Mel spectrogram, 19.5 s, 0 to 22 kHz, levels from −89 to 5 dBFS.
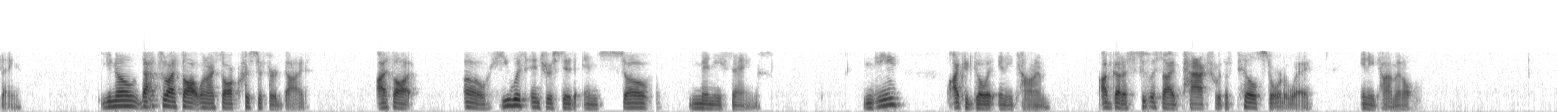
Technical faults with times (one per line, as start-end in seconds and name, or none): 0.00-19.46 AMR narrowband mobile codec
1.84-1.93 lost AMR speech frames
8.04-8.24 lost AMR speech frames
10.88-11.09 lost AMR speech frames
14.30-14.44 lost AMR speech frames
17.60-17.77 lost AMR speech frames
